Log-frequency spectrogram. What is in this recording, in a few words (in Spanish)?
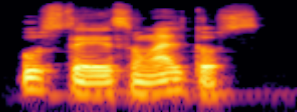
"Ustedes son altos", Spanish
